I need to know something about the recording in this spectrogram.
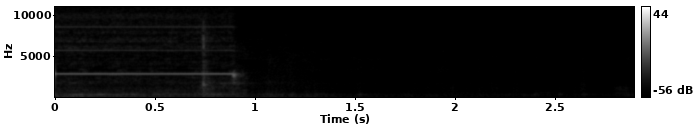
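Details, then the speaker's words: Electronics repair, multimeter continuity test on encoder rail: two steady high-pitched beeps about a second each, reading 2.3 ohms to ground; rail shorted to ground, encoder has failed and needs replacing. "2.3 ohms. That side is ground. Yeah, that's ground. We got a short."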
